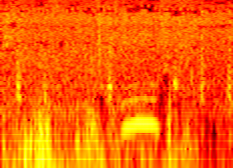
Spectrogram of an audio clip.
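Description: A chicken kept alongside a monkey, its tail and back feathers pecked ragged, gives a few short clucks and one drawn-out call close by, mixed with other nearby noises.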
